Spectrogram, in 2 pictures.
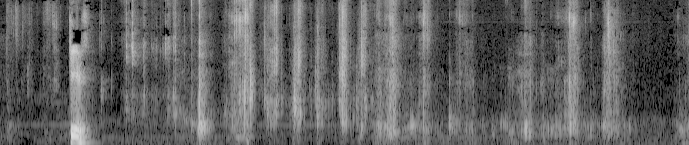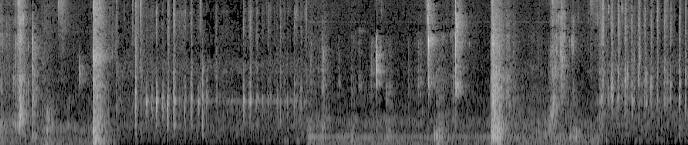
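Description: A young man bites and crunches on candy close up.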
